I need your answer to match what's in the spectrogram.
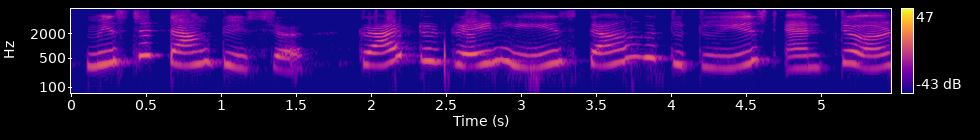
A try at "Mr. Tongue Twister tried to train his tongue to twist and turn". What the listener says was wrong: আরো ফাস্ট আস্তে বললে হবে না, জোরে যাও। আরেকবার, অনেক তাড়াতাড়ি বলতে হবে।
